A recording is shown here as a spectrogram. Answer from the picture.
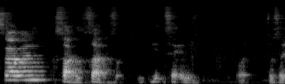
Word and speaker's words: Samhain: We're going to give you the complete history it should be of Samhain, pronounced Samhain.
